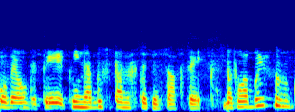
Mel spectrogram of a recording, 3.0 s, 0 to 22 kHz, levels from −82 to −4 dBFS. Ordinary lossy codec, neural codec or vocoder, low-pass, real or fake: MP3, 64 kbps; codec, 44.1 kHz, 3.4 kbps, Pupu-Codec; 7.2 kHz; fake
